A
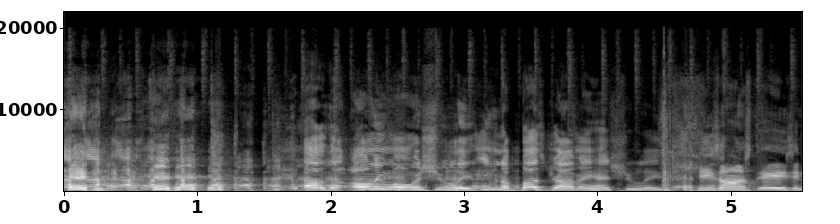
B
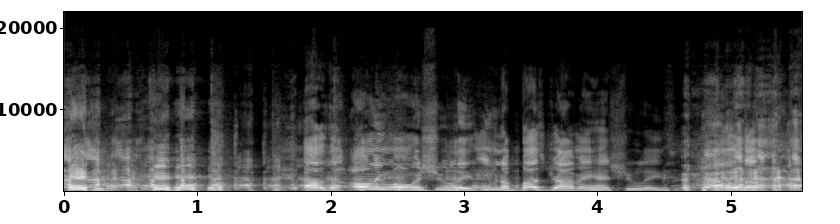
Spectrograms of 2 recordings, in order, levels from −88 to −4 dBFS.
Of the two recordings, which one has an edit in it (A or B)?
A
